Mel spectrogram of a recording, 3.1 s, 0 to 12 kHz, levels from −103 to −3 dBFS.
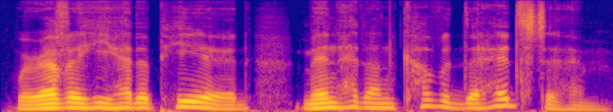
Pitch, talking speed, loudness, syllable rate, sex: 135 Hz, 215 wpm, -19 LUFS, 6.7 syllables/s, male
